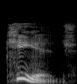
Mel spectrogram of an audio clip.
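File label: "quayage", British English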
